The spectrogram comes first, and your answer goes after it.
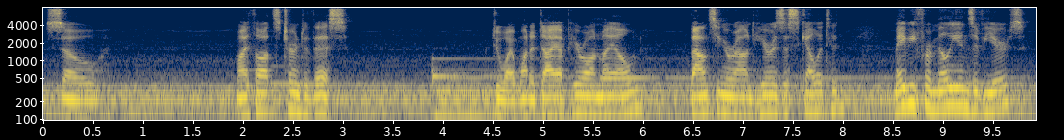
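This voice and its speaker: Man acting as stranded astronaut commander, audio drama monologue, reflective, hopeful, solemn, measured pauses, heavy musical backing. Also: medium pitch, over loud music, lightly acted. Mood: reflective, resolute. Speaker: narrator and lead of an audio drama. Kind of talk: dramatic first-person monologue.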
